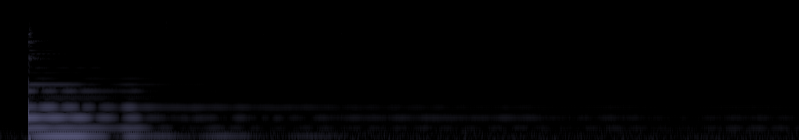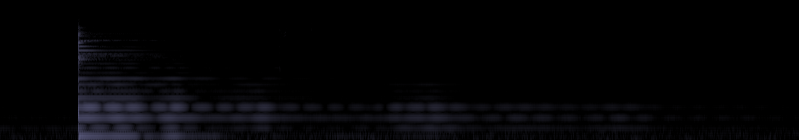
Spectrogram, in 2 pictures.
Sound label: Large Sloshy Various Dynamics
